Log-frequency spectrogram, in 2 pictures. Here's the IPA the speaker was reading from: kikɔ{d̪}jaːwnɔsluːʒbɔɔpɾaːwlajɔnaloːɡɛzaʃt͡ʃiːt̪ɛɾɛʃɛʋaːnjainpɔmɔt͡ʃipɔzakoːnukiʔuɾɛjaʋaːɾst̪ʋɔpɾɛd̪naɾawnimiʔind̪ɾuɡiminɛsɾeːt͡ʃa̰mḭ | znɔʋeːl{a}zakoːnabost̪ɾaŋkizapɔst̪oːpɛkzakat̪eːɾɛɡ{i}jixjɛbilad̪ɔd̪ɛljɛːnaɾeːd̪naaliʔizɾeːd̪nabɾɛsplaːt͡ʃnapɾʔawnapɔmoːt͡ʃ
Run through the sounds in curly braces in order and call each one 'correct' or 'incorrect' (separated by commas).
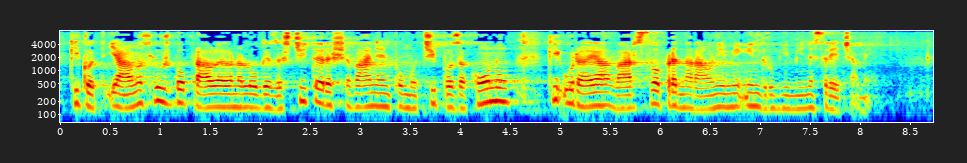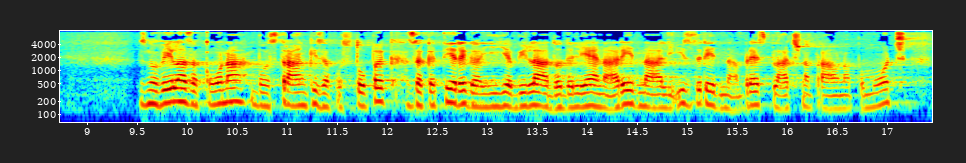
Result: incorrect, correct, incorrect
